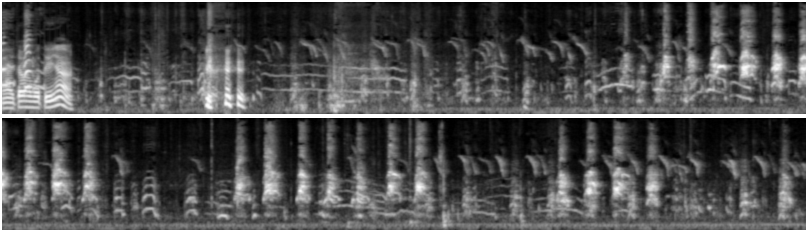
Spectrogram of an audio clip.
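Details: Orphaned puppies, five in a litter, hand-raised on bottled milk after thieves took their mother at six days of age; loud squeals open, then a rapid stream of curving, tonal whimpers from several pups.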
